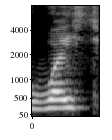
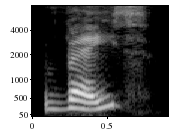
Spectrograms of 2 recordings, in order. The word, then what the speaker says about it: waste: When you say that you when you watch TV, you waste your time. I've noticed that you say not vase just waste.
